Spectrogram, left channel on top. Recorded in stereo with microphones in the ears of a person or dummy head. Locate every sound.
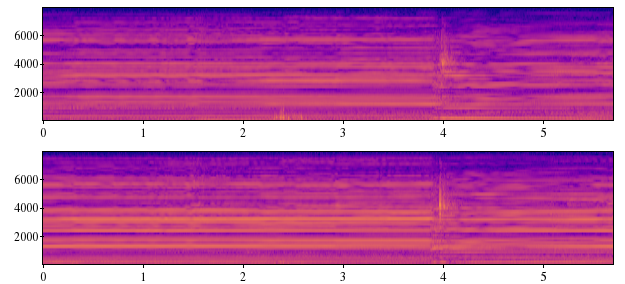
0.0 s a machine running: 55° right (ahead or behind), 1.5 m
